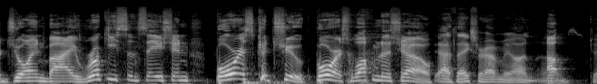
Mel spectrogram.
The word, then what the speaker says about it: Katchouk: I mean, it just happens, but it's Katchouk for full pronunciation. That's right. Let everybody at home Katchouk, like he's not a Katchouk, okay?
